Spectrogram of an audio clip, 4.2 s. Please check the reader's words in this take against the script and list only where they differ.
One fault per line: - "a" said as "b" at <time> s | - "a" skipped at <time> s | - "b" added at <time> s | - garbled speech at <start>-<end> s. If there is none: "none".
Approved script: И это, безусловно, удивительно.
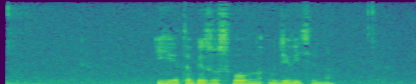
none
